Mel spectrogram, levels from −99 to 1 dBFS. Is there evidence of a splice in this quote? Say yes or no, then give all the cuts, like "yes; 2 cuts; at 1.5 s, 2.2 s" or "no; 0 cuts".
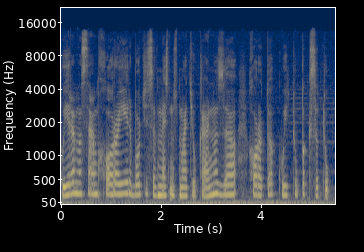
no; 0 cuts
